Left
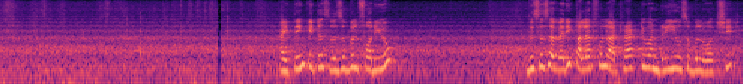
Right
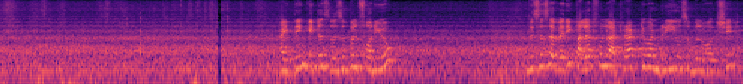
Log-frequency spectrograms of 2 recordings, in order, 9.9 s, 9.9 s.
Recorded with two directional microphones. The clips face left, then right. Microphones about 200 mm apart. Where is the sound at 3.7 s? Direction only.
55° left (ahead or behind).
